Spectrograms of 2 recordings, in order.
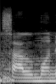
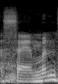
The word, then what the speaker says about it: salmon: phonetic alphabet nya itu saya ternyata l-nya nggak dibaca ya semen semen itu ya bukan Salman maka ketika orang ngomong saemen Saya akan pernah tahu dia ngomong salmon gitu nah ini contoh yang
